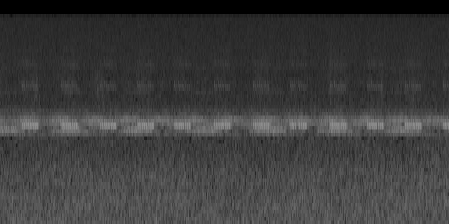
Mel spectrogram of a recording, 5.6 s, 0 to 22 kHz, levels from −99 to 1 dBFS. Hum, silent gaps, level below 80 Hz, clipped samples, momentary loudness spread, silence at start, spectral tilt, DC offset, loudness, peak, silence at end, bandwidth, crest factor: none; none; -70 dBFS; under 0.1%; 2 LU; 0 s; -2 dB/octave; under 0.1%; -45 LUFS; -34 dBFS; 0 s; 16.5 kHz; 14 dB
